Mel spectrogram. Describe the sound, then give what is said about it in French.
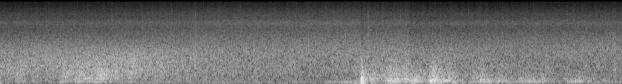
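Steady rain from an evening thunderstorm with lightning pours throughout, and a couple of sharp thunder cracks with brief rumbles break through near the middle. “Le ciel qui s'est assombri à 19h30 est totalement illuminé par les éclairs.”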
